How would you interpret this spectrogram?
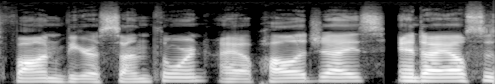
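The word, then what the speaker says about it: Fawn Veerasunthorn: couple of things one her name is pronounced as Fawn ver sunthorn I apologize and I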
